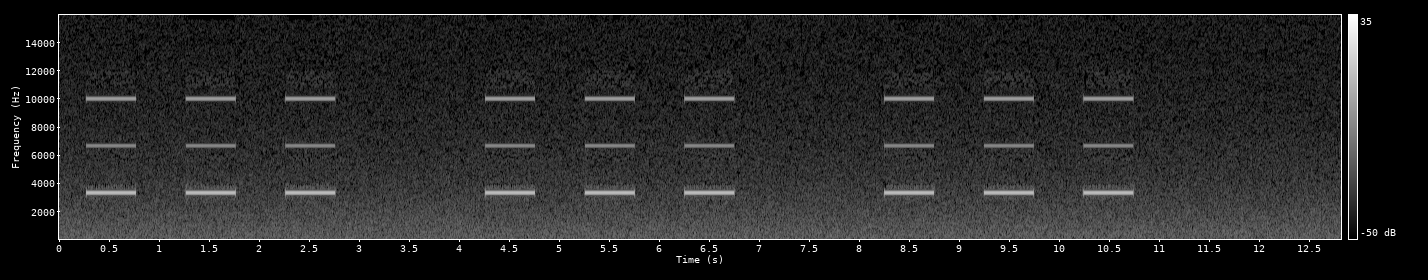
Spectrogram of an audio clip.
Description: Alarm pattern, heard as an alarm's beeps, played three times, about 3350 Hz. Temporal three. Smoke or fire, evacuate.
